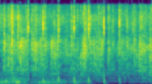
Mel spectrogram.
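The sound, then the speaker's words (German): Audience applause at a stage event in Berlin: a steady burst of many hands clapping, with a few sharper individual claps standing out and no talk over it. “Und dein Applaus.”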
